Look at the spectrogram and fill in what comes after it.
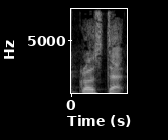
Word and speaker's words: Grosse Tête: And that's exactly what happened to one woman who was at a truck stop in Grosse Tête, Louisiana. Am I saying that right? – Yeah, Grosse Tête, big right. head. Right. French for big head.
